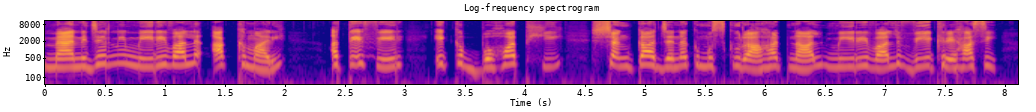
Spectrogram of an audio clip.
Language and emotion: Punjabi, disgusted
